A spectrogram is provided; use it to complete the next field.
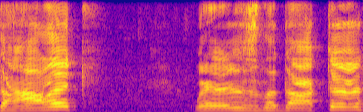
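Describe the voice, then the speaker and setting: A man's put-on character voice, robotic and high-pitched. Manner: menacing, barking.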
